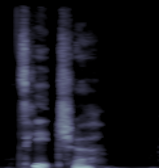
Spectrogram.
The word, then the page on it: teacher: British English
